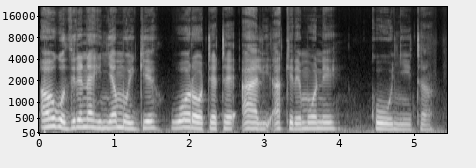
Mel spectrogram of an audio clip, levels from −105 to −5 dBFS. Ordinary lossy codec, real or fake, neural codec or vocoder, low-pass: none; fake; vocoder, 44.1 kHz, 128 mel bands every 512 samples, BigVGAN v2; none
